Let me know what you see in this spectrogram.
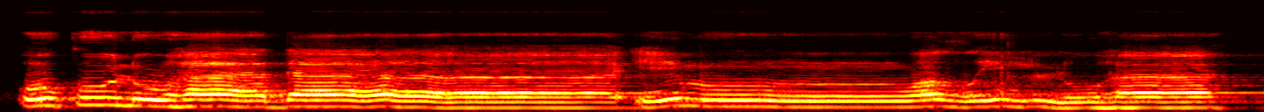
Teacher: اکلہا، اکلہا، ہا میں الف مدہ ہے اور دال میں جو مد ہے مد متصل ہے، مد متصل کو 3 سے 4 الف کے برابر کھینچ کر پڑھتے ہیں۔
